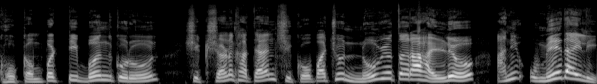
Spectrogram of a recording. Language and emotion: Goan Konkani, happy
